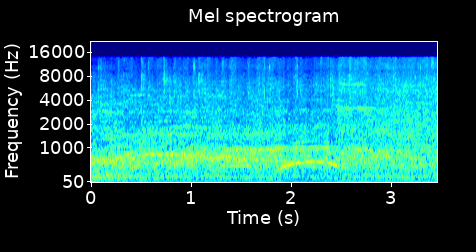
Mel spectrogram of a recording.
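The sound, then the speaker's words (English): A large audience cheers and applauds continuously, a dense wash of clapping and voices at steady, fairly loud volume, with a few whoops rising out of the crowd noise. “Sheep cheering.”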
